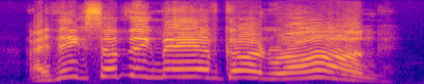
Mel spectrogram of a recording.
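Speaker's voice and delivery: shouting at full volume. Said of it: "she's shouting at the top of her lungs".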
